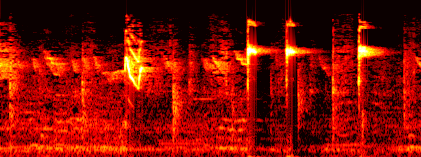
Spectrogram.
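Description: A starling gives one sharp, squeaky burst followed by three thin, very high whistled notes, each dropping at the end, spaced under a second apart, over a faint low hum.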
